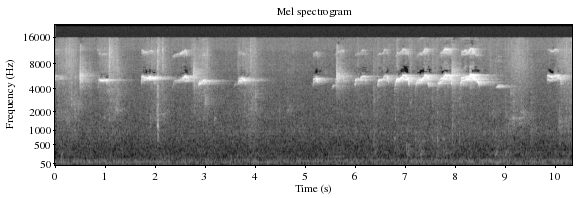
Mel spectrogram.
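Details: Squabs of a pet pigeon begging during feeding by their widowed father: strings of high, steady peeping squeaks come in bursts, pausing now and then, with soft rustling and scuffling between them.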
